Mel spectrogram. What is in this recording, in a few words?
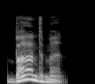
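"bondman", British English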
